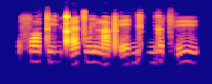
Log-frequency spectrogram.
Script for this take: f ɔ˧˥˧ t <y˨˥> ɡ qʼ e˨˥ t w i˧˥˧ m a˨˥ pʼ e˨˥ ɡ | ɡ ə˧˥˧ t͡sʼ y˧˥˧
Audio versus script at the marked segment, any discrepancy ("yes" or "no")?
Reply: yes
